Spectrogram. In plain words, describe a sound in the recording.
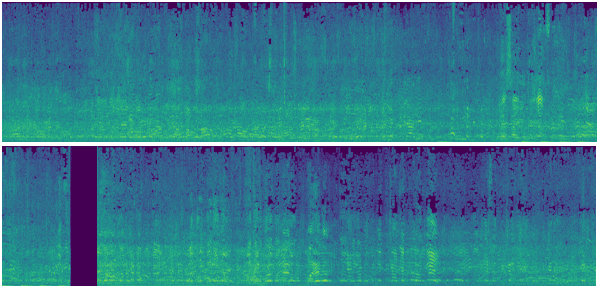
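A large crowd of men and women chatters and shouts all around, outdoors.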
